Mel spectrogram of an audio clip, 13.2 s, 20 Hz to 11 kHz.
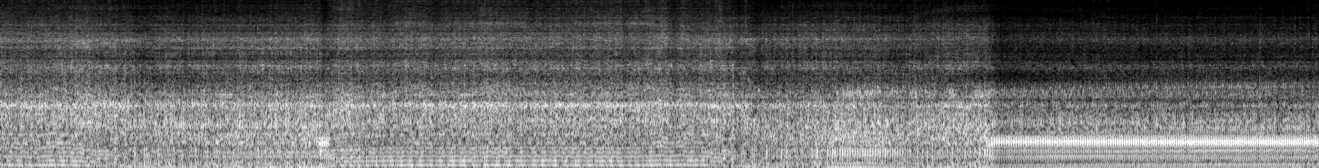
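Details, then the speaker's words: CDH110 two-stroke motorized bicycle engine (85cc, 52mm iron sleeve), new, about quarter-to-third throttle; buzzing with pitch wandering and sagging; lean surging and bogging, sounds like an air leak, but none found on this motor. "all right guys I'm just going to give you a quick what's going on here so you hear it surging it sounds like it's maybe an air leak but there is zero air leaks on this motor"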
